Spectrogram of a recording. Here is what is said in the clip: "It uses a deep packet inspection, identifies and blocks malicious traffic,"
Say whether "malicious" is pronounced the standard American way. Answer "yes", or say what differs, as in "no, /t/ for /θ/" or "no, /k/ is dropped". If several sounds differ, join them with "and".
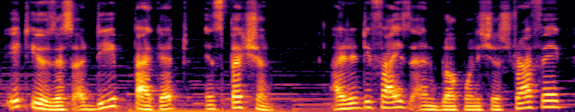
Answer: yes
